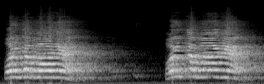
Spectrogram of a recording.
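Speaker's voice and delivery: mock outrage crying point of order; mock heckler. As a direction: ham up a parliamentary heckler yelling point of order. Mocking opponents' heckling in parliament.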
